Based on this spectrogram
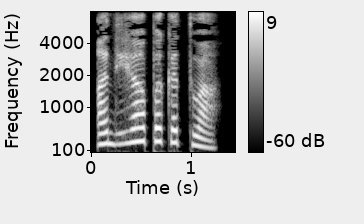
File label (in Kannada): "ಅಧ್ಯಾಪಕತ್ವ", Kannada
